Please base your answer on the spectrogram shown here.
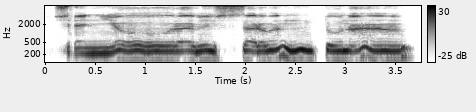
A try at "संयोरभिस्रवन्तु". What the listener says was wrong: सर्वंतु न करें, श्रवंतु।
